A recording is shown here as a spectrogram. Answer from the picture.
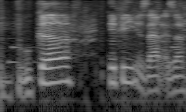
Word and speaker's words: Bucha: How do you say Do you say Bucha, Hippie?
